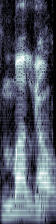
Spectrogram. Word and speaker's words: Malik: It's Malik, but I guess it's from where you're from.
